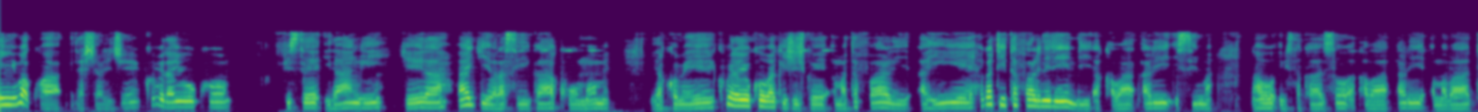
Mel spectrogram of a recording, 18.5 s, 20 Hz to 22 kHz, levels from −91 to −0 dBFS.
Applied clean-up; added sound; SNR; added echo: neural mask model Resemble Enhance denoiser.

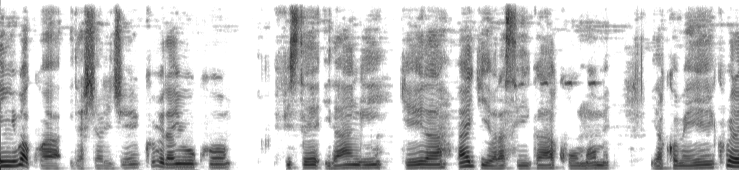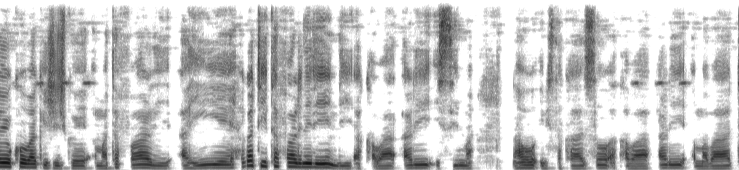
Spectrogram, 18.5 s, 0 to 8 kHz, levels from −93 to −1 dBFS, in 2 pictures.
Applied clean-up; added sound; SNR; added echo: none; none; none; none.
